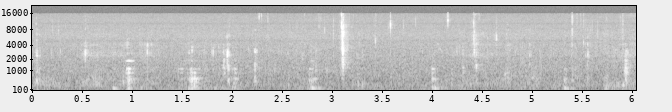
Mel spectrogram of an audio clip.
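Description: Faint, scattered chewing and small wet mouth clicks of a person eating kare-kare and rice by hand.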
